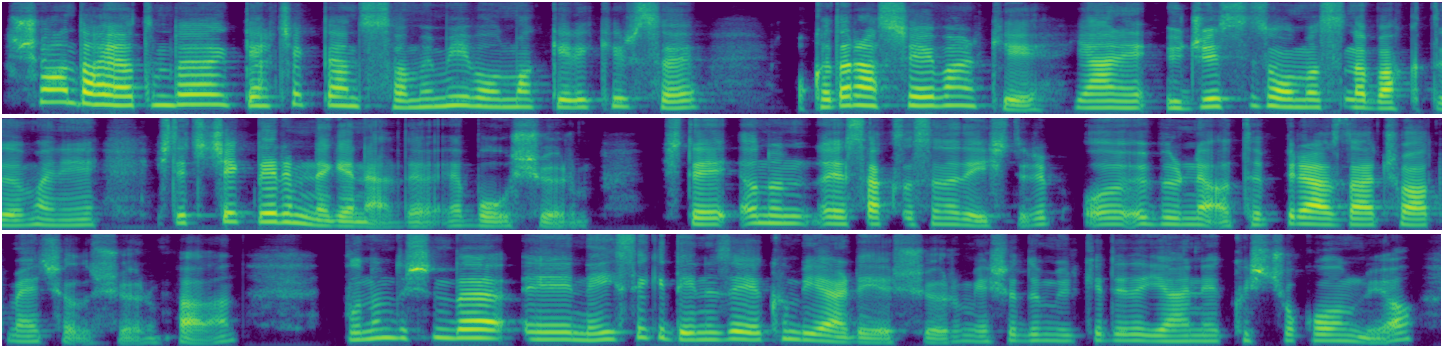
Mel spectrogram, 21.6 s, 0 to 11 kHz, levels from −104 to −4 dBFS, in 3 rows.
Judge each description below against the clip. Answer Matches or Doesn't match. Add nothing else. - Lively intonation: Matches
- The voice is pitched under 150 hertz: Doesn't match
